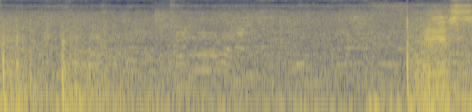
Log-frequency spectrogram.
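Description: Fireworks bursting over the beach road in Pattaya, scattered booms and crackles over a steady crowd murmur, with a louder burst near the end and a voice talking nearby.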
